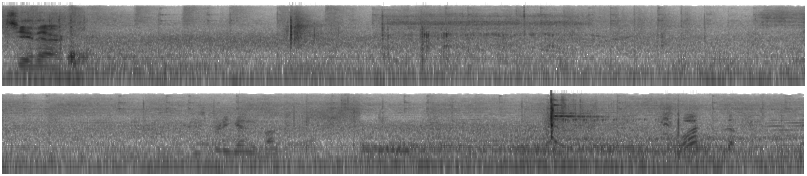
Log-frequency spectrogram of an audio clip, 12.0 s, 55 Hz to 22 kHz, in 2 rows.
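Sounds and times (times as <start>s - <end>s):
background music: 0.0s - 12.0s
golf club striking ball: 2.1s - 2.9s, 10.0s - 10.8s.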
